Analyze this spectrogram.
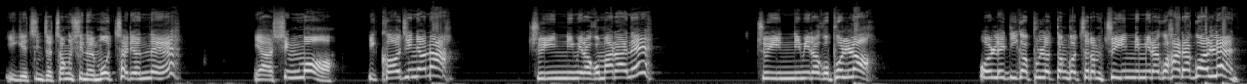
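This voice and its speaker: A woman's voice: normal speed, long pauses, no echo. A woman voicing an arrogant, spiteful rich middle-aged woman who bullies and insults in an audio story, in a dry close recording. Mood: taunting. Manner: sneering, insulting, shrill when shouting.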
